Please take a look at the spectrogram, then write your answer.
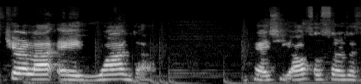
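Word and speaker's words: Caroline Wanga: I want to pronounce her name correctly. It's Caroline A. Wanda.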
